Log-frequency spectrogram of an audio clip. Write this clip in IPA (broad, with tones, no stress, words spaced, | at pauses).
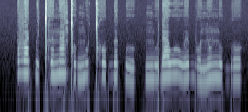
va˦k͡pɪ˨ǀʰə˦ n̪ã˦ǀu˨ŋ͡mu˦ ǀʰo˦ɡ͡bœ˦k͡pu˨ | ŋ͡mu˨ɗa˦wu˦˨wø˦ bo˨nũ˦ n̪u˦˨ɡ͡bo˦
